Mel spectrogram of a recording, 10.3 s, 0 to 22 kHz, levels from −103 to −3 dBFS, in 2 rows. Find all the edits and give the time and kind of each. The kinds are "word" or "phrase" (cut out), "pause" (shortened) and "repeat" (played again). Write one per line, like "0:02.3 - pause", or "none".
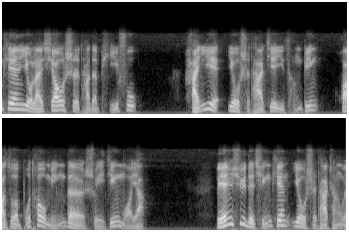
none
